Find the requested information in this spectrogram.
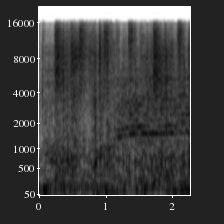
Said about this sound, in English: The regulators remount their steeds on flat ground. Even our horses are crazy.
